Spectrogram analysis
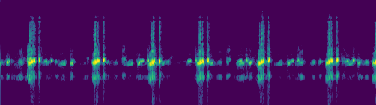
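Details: Six forceful frog croaks, each a sharp double-edged knock, arrive about once a second against a continuous ringing, pulsing chatter.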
